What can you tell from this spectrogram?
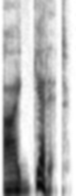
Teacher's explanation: we use what we call the flap T. It sounds like a soft D. "I get it." It's fast.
